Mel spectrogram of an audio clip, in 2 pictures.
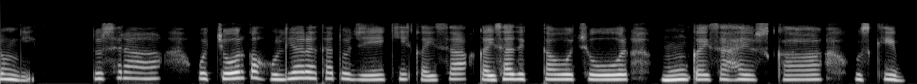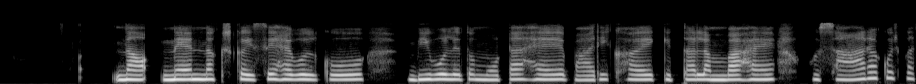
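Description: From start to finish the speech is dull, with nothing above 6.9 kHz. A rough, fluttering noise clings to voiced tones. The cause is likely heavy Dolby Digital compression at a bitrate around 48 kbps. The encoder narrowed the band, and the decoder filled starved frequency lines with dither noise.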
